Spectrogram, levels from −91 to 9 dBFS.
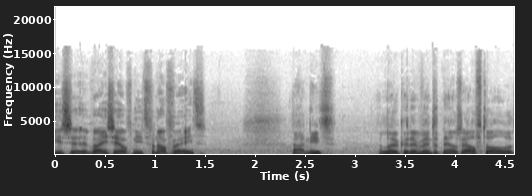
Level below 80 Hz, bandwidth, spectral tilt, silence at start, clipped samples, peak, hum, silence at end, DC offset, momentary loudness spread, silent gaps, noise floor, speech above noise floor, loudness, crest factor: -52 dBFS; 15.5 kHz; -5.5 dB/octave; 0 s; under 0.1%; 0 dBFS; none; 0 s; under 0.1%; 15 LU; none; -37 dBFS; 20 dB; -18 LUFS; 18 dB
